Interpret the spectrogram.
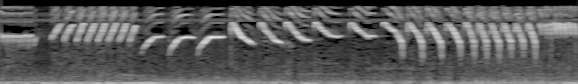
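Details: Canary song used to encourage other canaries to sing, made of rapid tours of repeated notes: quick descending sweeps, rising arched whistles in threes, then long fast runs of steep downward slurs ending in a buzzy trill.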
